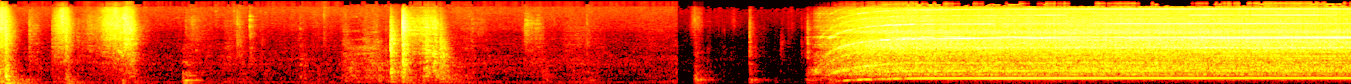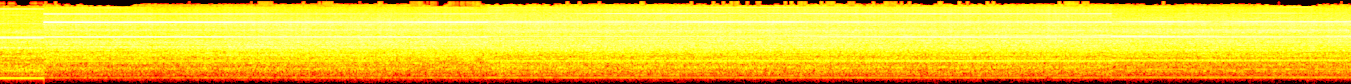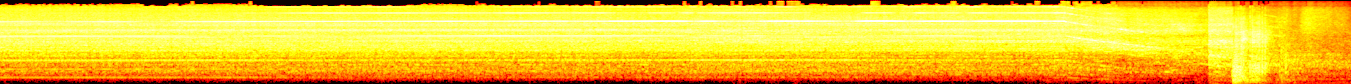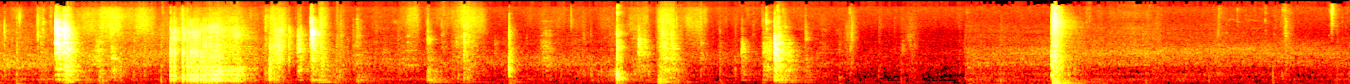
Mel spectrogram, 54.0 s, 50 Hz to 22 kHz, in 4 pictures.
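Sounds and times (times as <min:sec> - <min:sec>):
electric blower motor whining: 0:08.1 - 0:43.6.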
